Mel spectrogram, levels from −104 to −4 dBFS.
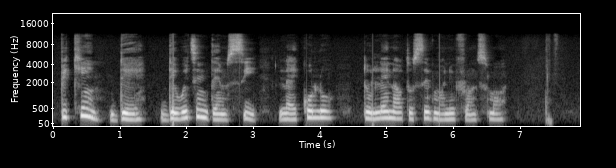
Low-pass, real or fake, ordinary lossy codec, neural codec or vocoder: none; fake; none; vocoder, 24 kHz, 100 mel bands, Vocos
